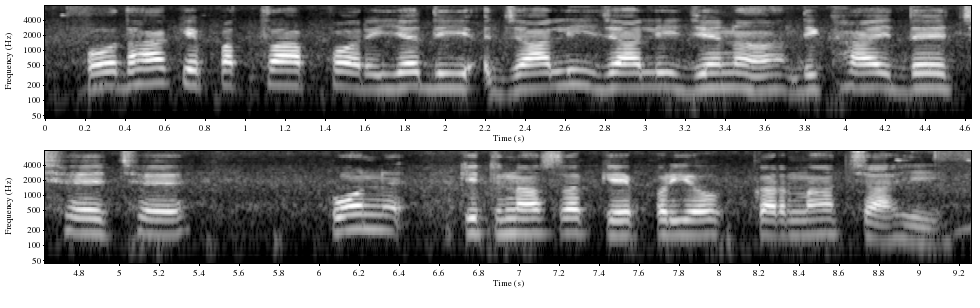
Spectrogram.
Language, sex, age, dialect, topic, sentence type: Maithili, male, 18-24, Eastern / Thethi, agriculture, question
